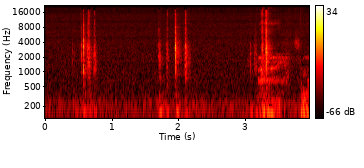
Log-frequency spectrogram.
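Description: Typing a key code on a computer keyboard while logging in with a digital signature, with short clusters of keystrokes near 0.5, 2 and 3.3 seconds separated by quiet gaps and no talk.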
